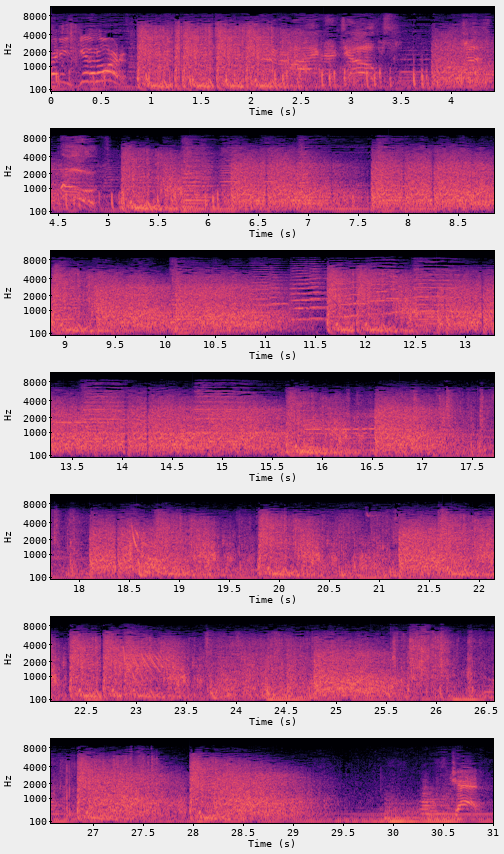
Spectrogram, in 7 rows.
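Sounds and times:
background music score: 0:00.0 - 0:17.4, 0:24.4 - 0:31.0
gunshots: 0:00.0 - 0:29.4.

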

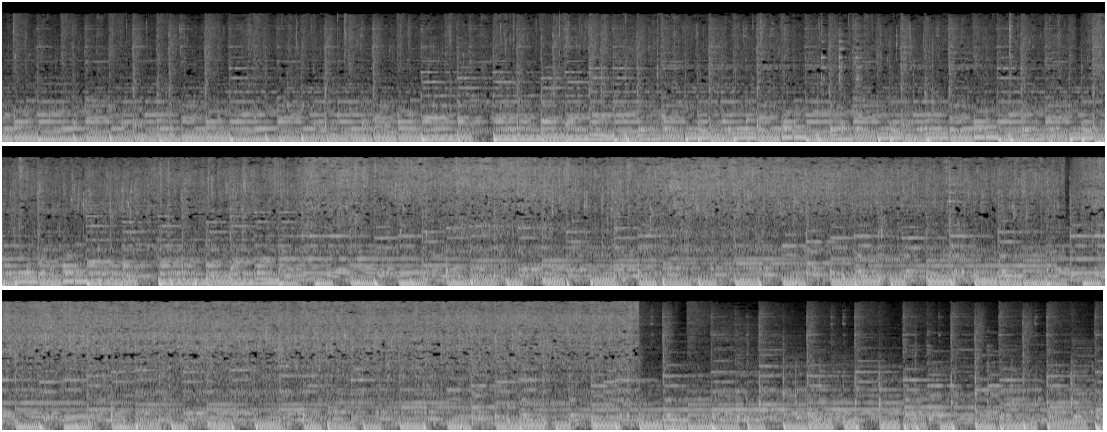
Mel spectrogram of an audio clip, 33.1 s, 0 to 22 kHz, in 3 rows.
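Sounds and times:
background music with beat: 0:00.0 - 0:33.0
fish sizzling in oil: 0:10.9 - 0:28.4.

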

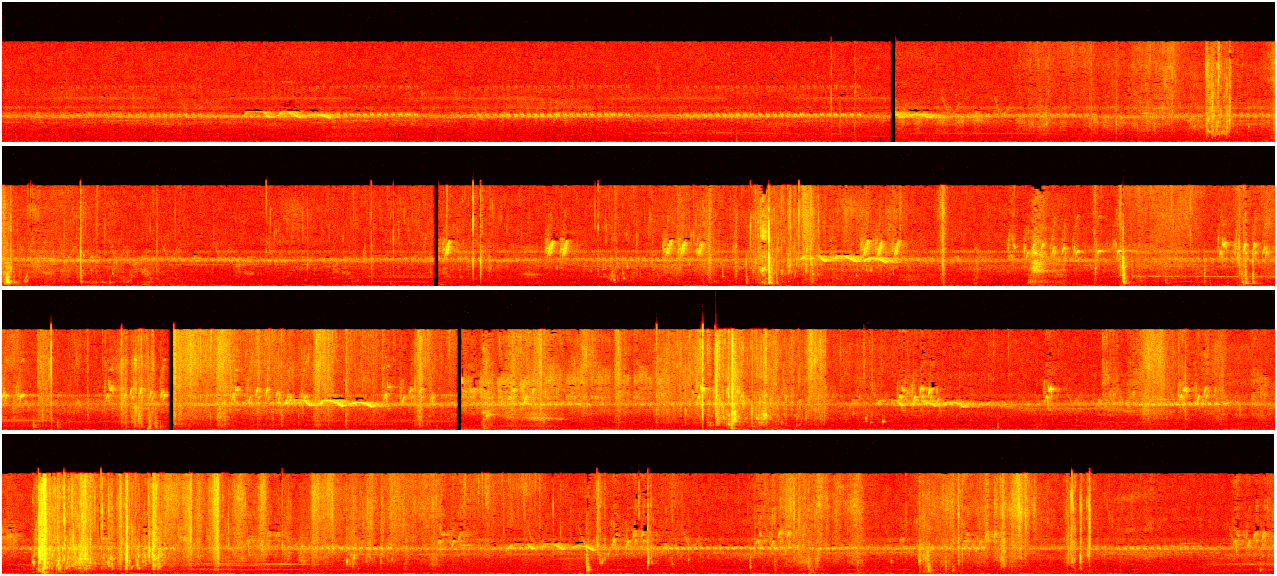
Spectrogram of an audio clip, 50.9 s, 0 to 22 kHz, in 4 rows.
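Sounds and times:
water sloshing and splashing: 0:11.5 - 0:14.4, 0:18.6 - 0:21.3, 0:32.0 - 0:34.4, 0:38.5 - 0:40.7.

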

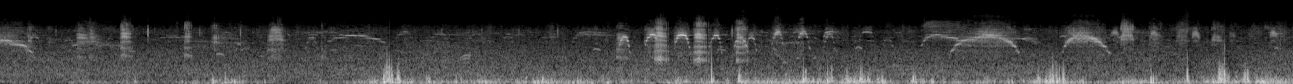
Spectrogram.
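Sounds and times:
seabirds calling short high notes: 0:00.0 - 0:12.9
bird whistles rising and falling: 0:09.2 - 0:11.2.

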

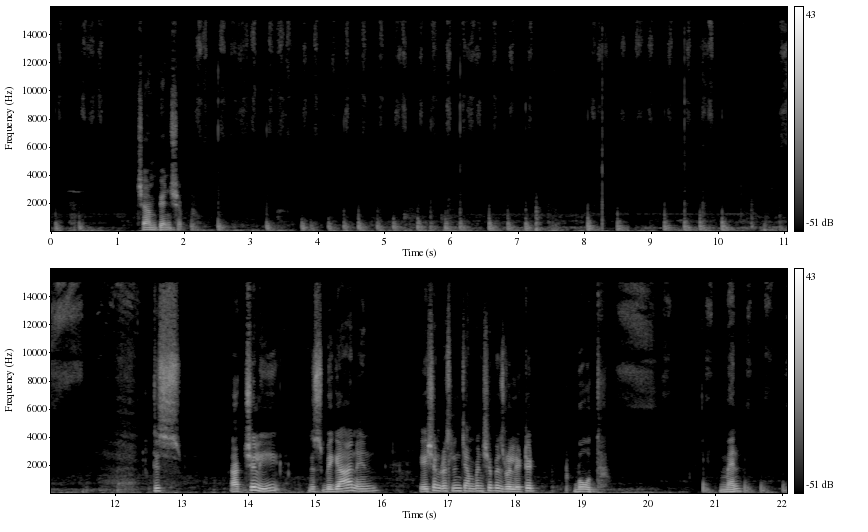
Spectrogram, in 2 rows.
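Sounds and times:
pen tapping and scratching on board: 0:00.0 - 0:00.8, 0:02.0 - 0:11.5, 0:20.8 - 0:22.0.

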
